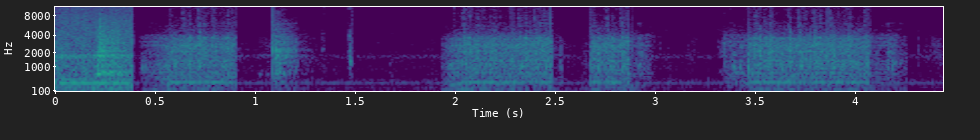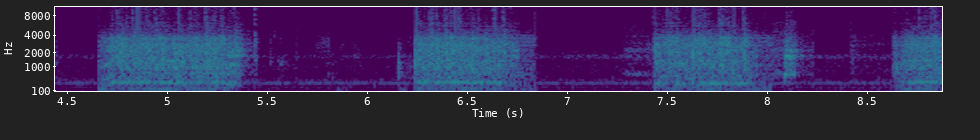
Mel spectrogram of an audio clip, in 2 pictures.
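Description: A sewing machine stitching a seam on basketball shorts runs in repeated short bursts of rapid mechanical whirring, each a second or so long and separated by brief pauses. It is close and fairly quiet, with no talking.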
